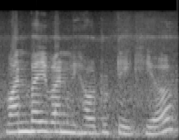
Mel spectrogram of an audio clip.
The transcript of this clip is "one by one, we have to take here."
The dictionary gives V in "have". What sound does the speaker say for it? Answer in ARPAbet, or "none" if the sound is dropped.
W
